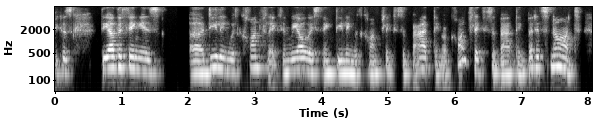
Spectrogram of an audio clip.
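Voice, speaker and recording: Somewhat breathy, a woman speaks in a dark, mellow tone at a fairly low pitch. Her intonation stays fairly even. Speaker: executive coach. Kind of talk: casual interview.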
